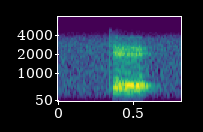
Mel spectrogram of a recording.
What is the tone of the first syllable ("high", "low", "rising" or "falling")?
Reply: low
